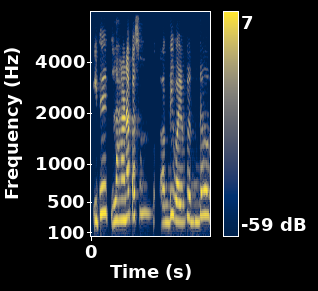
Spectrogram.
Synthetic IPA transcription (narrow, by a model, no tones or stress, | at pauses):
it̪ʰeləɦɳ̃apasuːnəɡ̚d̪iːʋəjʋɾud̪ʱːə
